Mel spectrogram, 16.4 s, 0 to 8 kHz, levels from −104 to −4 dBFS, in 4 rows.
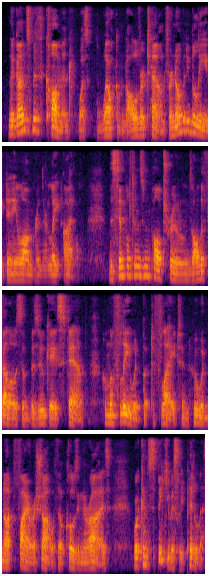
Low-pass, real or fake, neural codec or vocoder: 7.2 kHz; real; none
